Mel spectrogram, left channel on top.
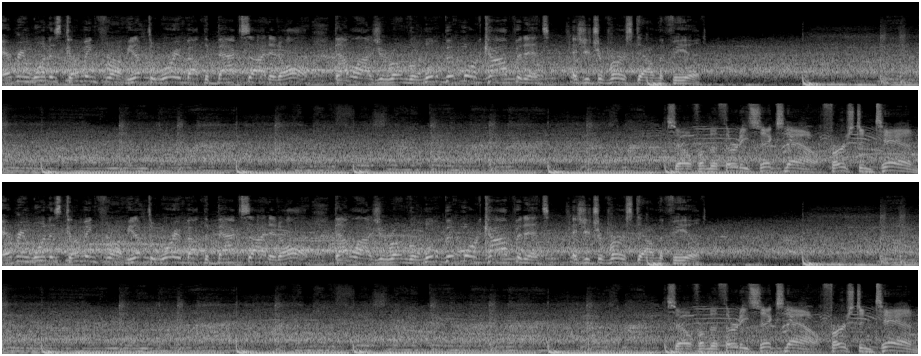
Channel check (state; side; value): normal; both; correlation 0.73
